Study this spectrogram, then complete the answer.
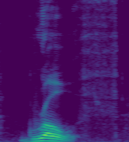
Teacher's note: Para produzir esse som, você coloca a língua entre os dentes e produz um som de S.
